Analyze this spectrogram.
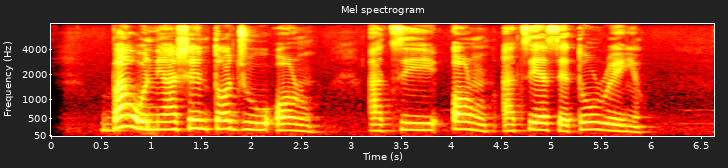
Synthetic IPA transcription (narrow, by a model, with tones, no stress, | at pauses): ba˦wo˨nĩ˧a˧ʃe˦n̩˦tɔ˦d͡ʒu˦ɔ˧ɾ̃ũ˨ | a˨ti˧ɔ˧ɾ̃ũ˨a˨ti˧ɛ˧sɛ˨to˦n̩˦ɾo˧e˨j̃ã˨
